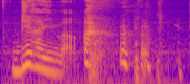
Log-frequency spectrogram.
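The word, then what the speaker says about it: Birahima: Prononcé Biraïba. Biraïma.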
